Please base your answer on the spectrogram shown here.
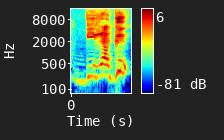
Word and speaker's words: விறகு: சரியா சரி இப்ப பாருங்க விறகு எப்படி சொல்றோம் விறகு விற விர விறகு அப்படின்னு சொல்றோம் இல்லையா நம்ம என்ன விறகு அப்படின்னு சொல்றோம் விறகு அப்படின்னு சொல்றோம் சொல்றோம் இல்லையா நல்லா நம்ம அழுத்தம் கொடுத்து நா வண்ணத்தை மடக்கி சொல்றோம் இல்லையா நம்மள அறியாமலே அதுக்கு பேர்தான் என்னது வல்லின ரா சரியா கண்ணா இதை நீங்க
